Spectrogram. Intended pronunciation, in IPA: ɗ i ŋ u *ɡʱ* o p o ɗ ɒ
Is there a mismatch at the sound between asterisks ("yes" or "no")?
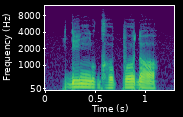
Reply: no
